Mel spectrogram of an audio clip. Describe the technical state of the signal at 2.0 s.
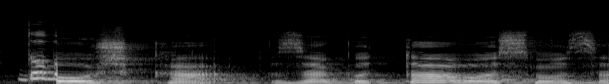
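At 2.0 s the signal is inside a wrong sample rate fault that runs from 0.57 s to the end of the clip. The samples are being played back without conversion at a third of their intended rate, which fits a 48 kHz recording played at 16 kHz. Speed and pitch fall together. The speech runs at about one third of normal pace and sits roughly 19 semitones lower, so it sounds slow, drawn out and very deep.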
